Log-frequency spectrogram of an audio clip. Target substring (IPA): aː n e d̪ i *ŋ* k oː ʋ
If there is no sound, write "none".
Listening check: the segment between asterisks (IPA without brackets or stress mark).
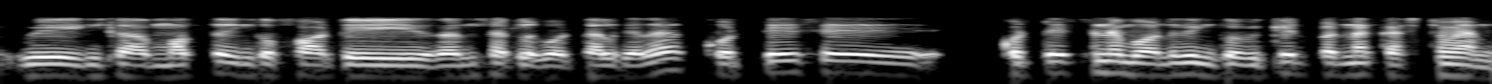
ŋ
